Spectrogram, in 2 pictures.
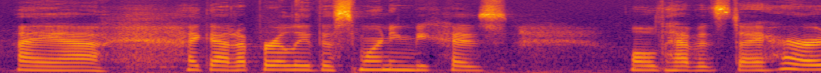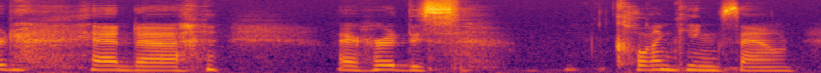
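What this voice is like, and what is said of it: Out of breath, breathless speech. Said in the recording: “Sorry, I'm out of breath.”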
